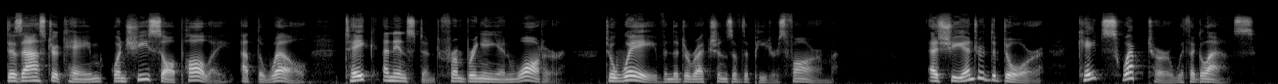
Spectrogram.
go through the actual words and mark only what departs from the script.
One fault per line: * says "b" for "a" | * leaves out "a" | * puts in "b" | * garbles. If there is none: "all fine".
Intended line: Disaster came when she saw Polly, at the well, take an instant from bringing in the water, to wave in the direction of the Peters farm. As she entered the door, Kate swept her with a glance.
* leaves out "the"
* says "directions" for "direction"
